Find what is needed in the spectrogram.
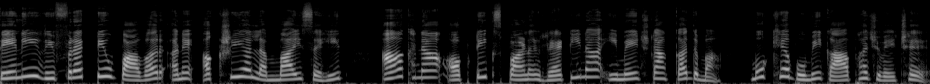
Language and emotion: Gujarati, neutral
